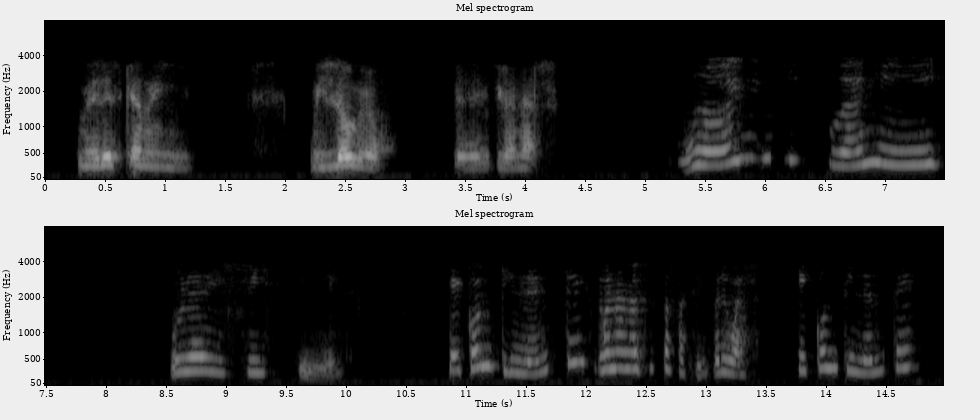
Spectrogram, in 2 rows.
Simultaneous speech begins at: none

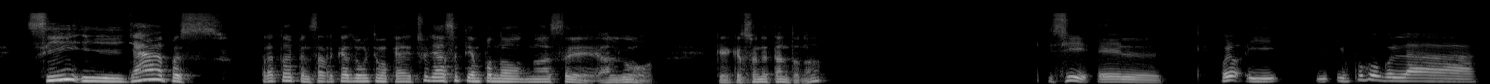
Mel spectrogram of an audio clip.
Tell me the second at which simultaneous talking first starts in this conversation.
none

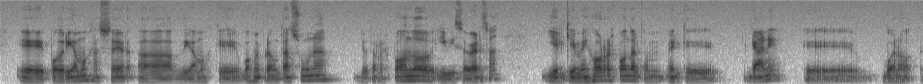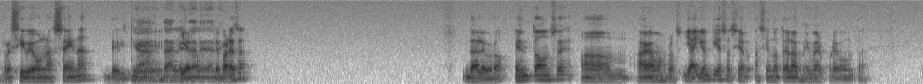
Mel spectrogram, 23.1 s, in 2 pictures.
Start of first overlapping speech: 13 s

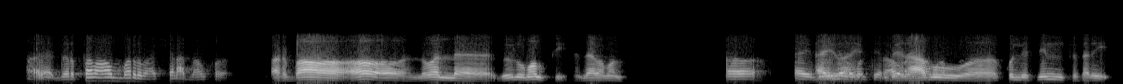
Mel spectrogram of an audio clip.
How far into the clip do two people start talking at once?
8 s

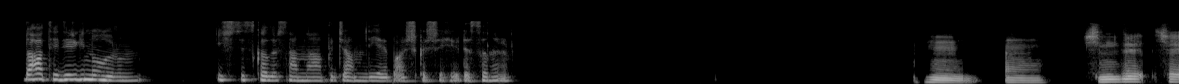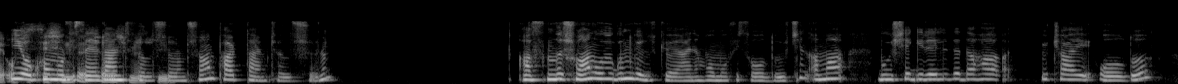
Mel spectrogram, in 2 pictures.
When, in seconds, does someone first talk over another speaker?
12 s

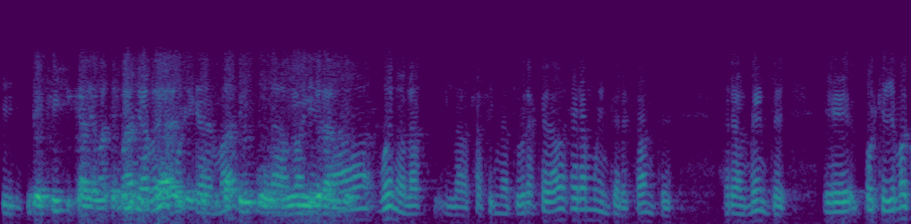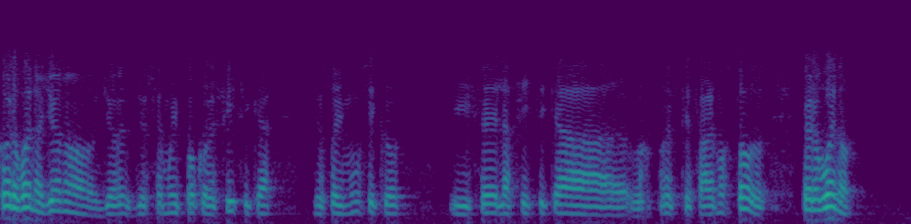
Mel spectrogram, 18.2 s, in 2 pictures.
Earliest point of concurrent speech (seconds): 1 s

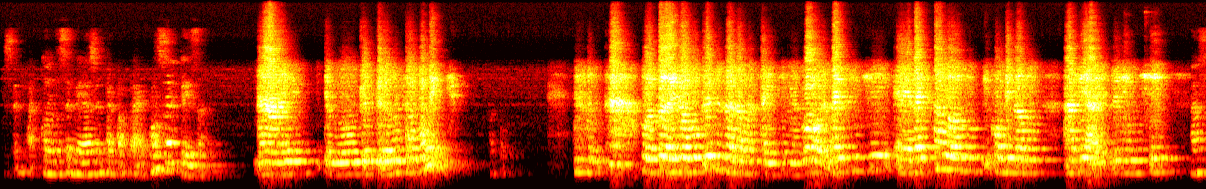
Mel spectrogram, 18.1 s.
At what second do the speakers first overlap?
none

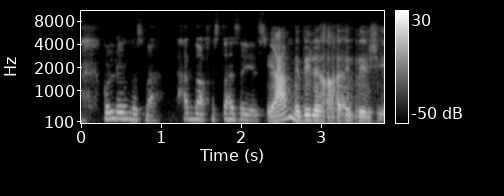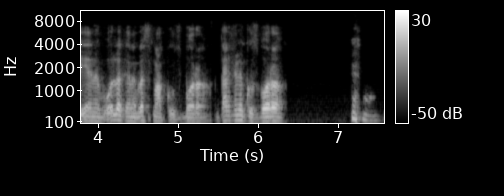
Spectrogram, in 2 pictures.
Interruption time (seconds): none

